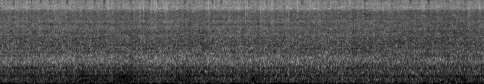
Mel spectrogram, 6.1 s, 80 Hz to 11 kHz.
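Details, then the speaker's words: Combine straight-cutting tough, lodged, heavy canola at about 2.5 mph in the evening: constant deep, non-violent rumble from crop stuffing the end of the header. The auger had already plugged once. "he sure is rumbling this it's not a violent Rumble but you can definitely hear there's a lot of stuff going on down there"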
